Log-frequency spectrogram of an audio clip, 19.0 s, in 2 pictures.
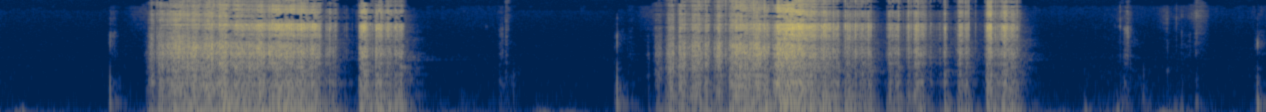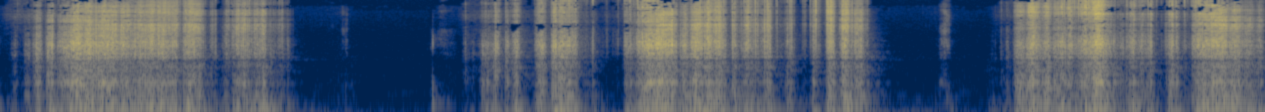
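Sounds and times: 
wood carving scraping: 1.2s - 3.1s, 5.0s - 7.7s, 9.6s - 11.7s, 13.1s - 16.0s, 17.1s - 18.9s.

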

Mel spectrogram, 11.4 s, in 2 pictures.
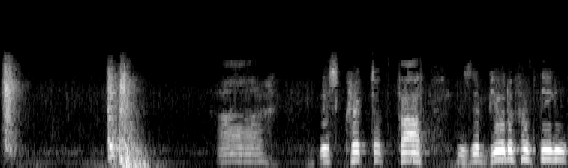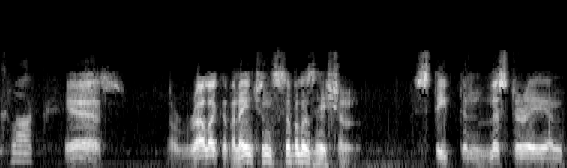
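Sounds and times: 
door pushed shut in a crypt room: 1.0s - 1.6s
speech: 2.2s - 11.3s.

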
